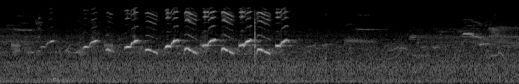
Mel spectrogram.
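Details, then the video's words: Male Northern Cardinal sings a quick run of about a dozen clear, slurred whistles over two seconds, with faint high chirps from other birds behind; recorded at Dufferin Islands on April 1, 2019. "Cardinal Song"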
